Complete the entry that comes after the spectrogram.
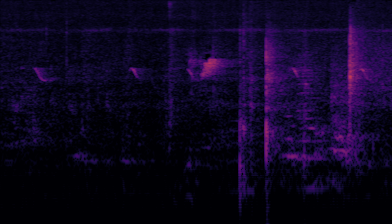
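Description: Small birds chirping: short, high, falling chirps, a few times, with several sharp clicks in the second half and faint voices.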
